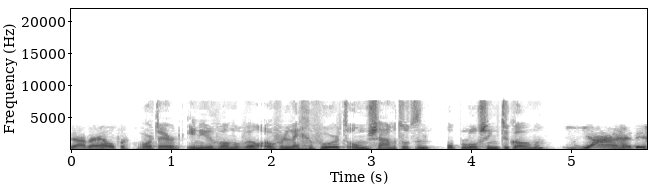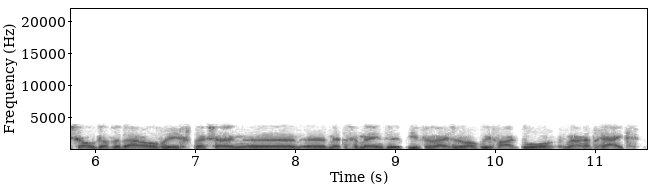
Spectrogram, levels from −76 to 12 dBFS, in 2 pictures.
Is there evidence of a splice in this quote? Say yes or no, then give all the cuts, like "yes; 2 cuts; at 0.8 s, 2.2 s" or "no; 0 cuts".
no; 0 cuts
